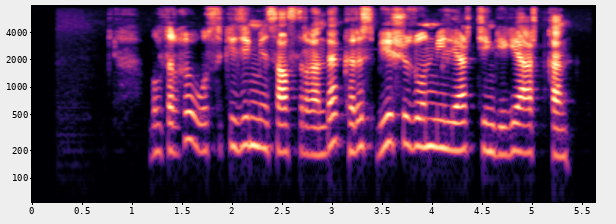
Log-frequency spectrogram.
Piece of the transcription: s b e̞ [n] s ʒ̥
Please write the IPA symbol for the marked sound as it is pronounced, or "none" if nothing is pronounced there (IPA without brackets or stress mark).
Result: none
